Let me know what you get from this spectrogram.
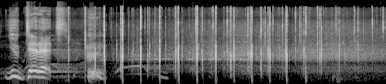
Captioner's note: audience cheers and applauds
